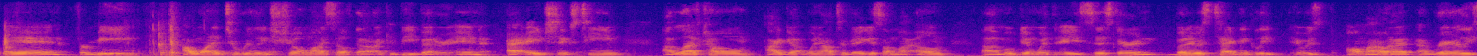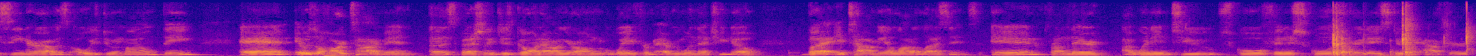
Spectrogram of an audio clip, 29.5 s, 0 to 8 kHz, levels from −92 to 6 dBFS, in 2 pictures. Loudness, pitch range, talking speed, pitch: -22 LUFS, 135-155 Hz, 205 wpm, 145 Hz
